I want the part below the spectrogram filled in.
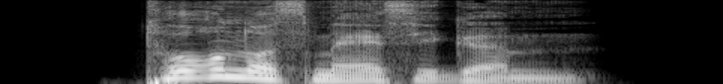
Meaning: strong dative masculine/neuter singular of turnusmäßig
- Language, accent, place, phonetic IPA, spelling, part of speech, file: German, Germany, Berlin, [ˈtʊʁnʊsˌmɛːsɪɡəm], turnusmäßigem, adjective, De-turnusmäßigem.ogg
